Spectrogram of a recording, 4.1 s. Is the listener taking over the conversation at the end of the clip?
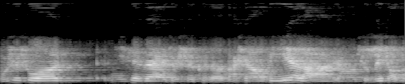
Yes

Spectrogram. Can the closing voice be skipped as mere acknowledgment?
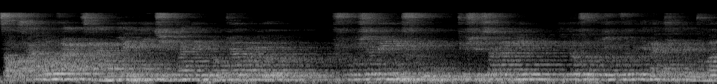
Yes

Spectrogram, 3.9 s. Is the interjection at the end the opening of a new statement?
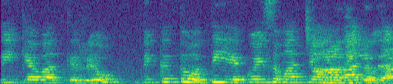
Yes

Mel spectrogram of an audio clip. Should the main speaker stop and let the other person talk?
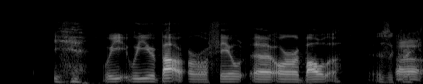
Yes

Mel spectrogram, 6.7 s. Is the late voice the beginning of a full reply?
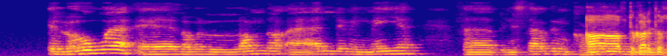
Yes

